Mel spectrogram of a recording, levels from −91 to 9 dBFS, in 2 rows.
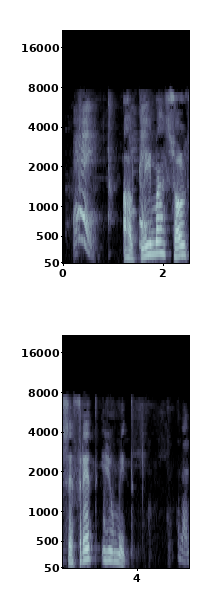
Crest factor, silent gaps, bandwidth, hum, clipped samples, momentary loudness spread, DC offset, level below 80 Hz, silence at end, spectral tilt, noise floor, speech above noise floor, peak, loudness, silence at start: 20 dB; none; 8 kHz; none; under 0.1%; 11 LU; under 0.1%; -60 dBFS; 0 s; -5 dB/octave; -64 dBFS; 45 dB; -2 dBFS; -20 LUFS; 0.2 s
